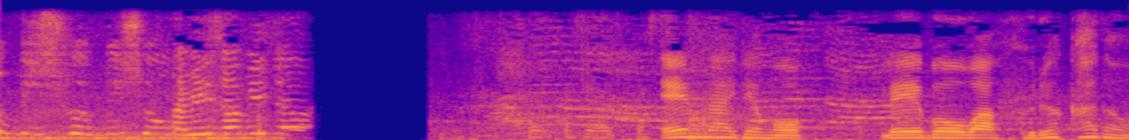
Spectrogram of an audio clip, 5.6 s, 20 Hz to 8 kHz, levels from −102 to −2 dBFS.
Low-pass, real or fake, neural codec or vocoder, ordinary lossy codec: 7.2 kHz; real; none; none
